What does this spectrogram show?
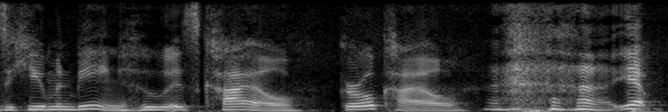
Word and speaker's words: Kyle: Who is Kyle? Girl Kyle. Yep, Girl Kyle. Yep. Pronounced just like the boy.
